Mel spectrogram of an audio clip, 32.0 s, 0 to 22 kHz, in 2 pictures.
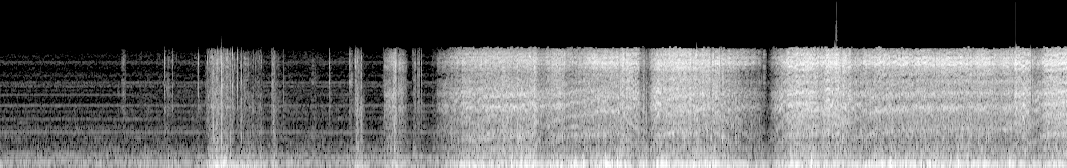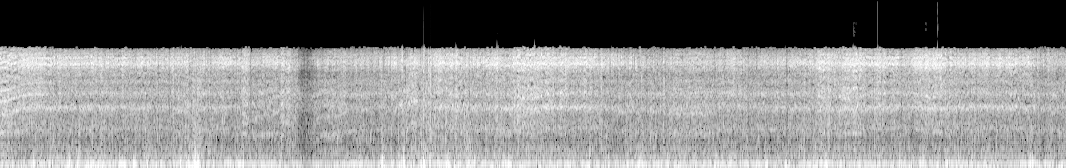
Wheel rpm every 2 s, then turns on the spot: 0, 20, 10, 130, 140, 110, 200, 200, 230, 170, 200, 230, 220, 220, 220, 220.
2-4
